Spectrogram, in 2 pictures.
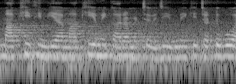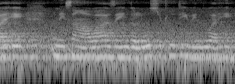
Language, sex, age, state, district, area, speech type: Sindhi, female, 60+, Rajasthan, Ajmer, urban, spontaneous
